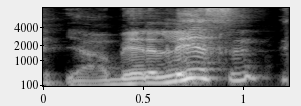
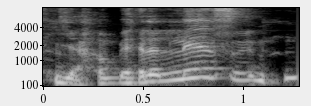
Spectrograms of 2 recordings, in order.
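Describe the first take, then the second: First: Laughing through it, lower; laughing warning. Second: Said in the usual way. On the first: Real, not acted. Preacher laughing as he warns the listeners. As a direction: chuckle out the warning.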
